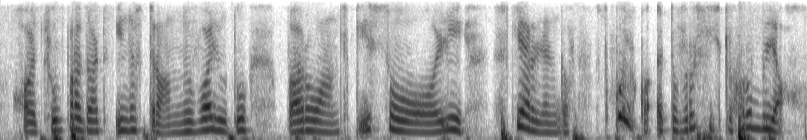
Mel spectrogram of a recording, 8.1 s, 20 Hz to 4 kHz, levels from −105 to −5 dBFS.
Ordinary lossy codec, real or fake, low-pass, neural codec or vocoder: Opus, 32 kbps; fake; 3.6 kHz; codec, 44.1 kHz, 7.8 kbps, DAC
